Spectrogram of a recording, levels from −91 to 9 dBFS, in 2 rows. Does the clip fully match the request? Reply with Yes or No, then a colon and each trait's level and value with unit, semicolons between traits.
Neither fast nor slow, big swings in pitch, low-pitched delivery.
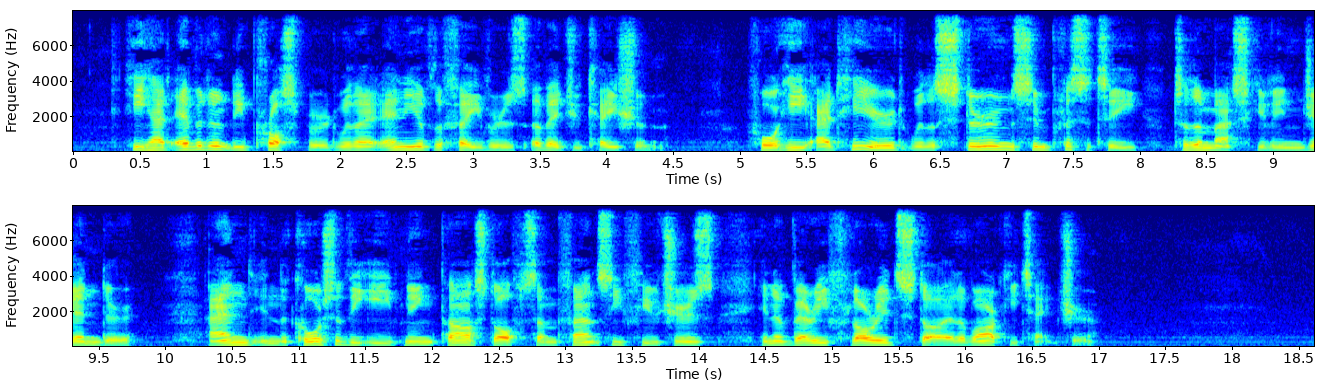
No: slow, 130 wpm; wide, 5.7 semitones; low, 130 Hz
